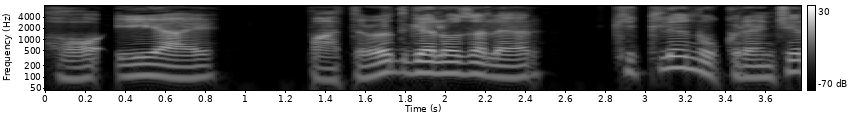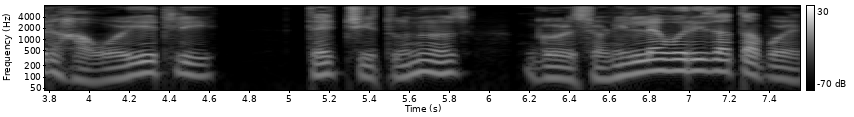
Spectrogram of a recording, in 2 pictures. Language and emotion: Goan Konkani, sad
